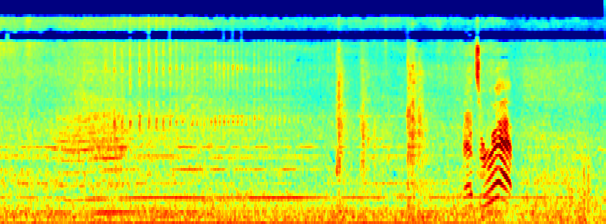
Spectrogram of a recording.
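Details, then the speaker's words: Belt-driven vibrator on a gravel truck's dump box shaking the gravel down over the truck's idle: steady, even mid-pitched hum, no wavering or knocking; box vibrator running normally. "There's a vibrator on this that vibrates the box. There you go. You can hear that. And that makes the gravel fall down in."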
